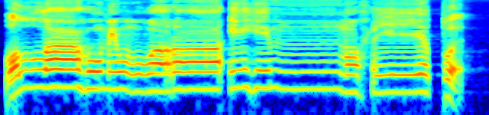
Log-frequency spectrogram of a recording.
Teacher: முஹீத், இந்த தாவை நாங்க அழுத்தி நிறுத்தணும். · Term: பெரிய கல்கலா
